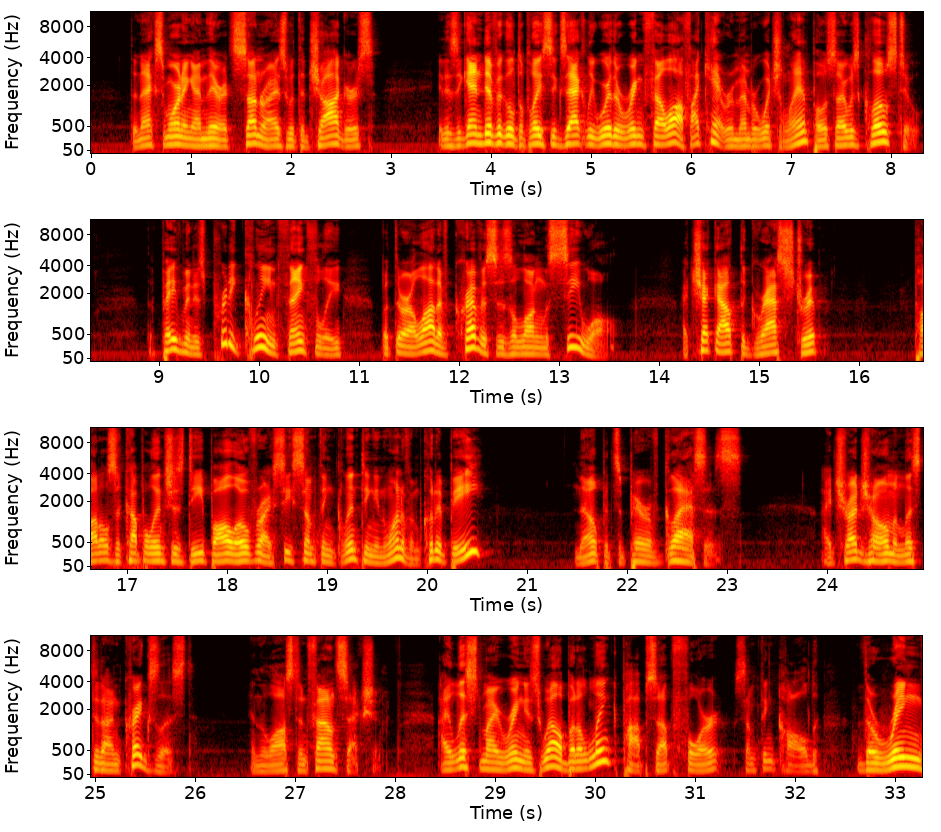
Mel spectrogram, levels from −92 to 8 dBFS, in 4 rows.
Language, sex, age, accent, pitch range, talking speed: English, male, 40-59, American, 115-150 Hz, 195 wpm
